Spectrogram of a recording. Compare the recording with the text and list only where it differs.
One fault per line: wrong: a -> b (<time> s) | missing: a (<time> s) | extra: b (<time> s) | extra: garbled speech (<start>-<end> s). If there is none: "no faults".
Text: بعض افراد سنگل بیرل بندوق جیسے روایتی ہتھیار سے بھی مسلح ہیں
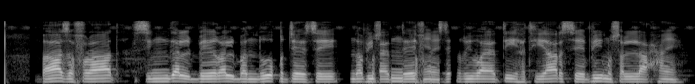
extra: garbled speech (3.5-4.5 s)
